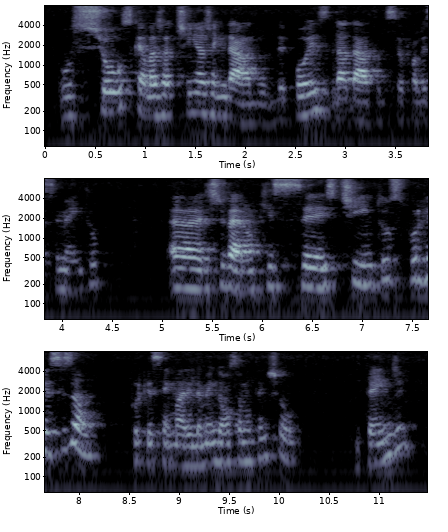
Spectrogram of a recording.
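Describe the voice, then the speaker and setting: A woman with a plain, everyday voice and fairly low pitch speaks at a moderate pace, with ordinary pitch variation and big swings in loudness. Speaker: law student and YouTube educator. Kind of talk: tutorial. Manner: casual, self-correcting.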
